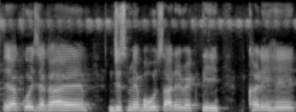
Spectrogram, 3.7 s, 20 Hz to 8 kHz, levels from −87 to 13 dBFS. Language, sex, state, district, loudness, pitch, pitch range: Hindi, male, Jharkhand, Deoghar, -14 LUFS, 190 Hz, 185-195 Hz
